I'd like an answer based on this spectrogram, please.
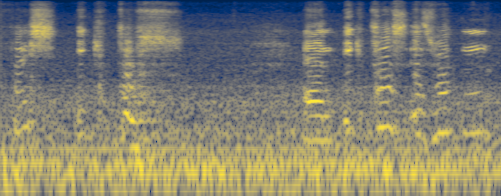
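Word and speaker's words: ἰχθύς: Fish is sacred in Christianity, and in Greek language they call fish iktus, and iktus is written I, X, theta, sigma, and Y.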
